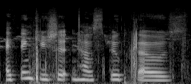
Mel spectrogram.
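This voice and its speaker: A woman's voice: mid-range voice, a little slow, noisy background, lightly acted. A woman playing an earnest, determined young heroine in an audio drama. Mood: observant.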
